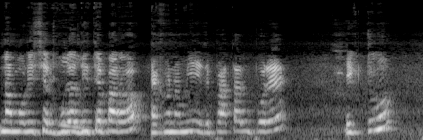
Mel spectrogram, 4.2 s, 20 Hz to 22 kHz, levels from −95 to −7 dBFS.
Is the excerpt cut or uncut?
cut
